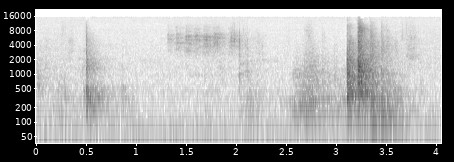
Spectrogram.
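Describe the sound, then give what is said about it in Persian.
A door being shut: a soft thud early on, a faint rustle and shuffling in between, then a heavier knock as the door closes near the end, all fairly quiet. “درو که بستن”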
